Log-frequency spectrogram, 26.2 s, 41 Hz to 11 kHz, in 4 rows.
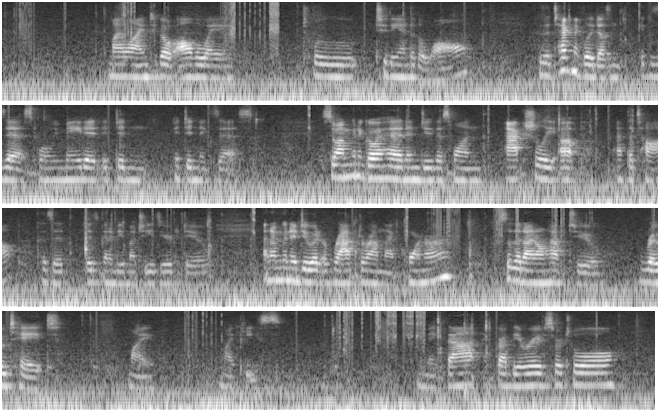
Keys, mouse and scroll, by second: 0.0 click, 1.5 Escape, 2.9 click, 4.3 middle click, 5.8 shift+middle click, 6.9 click, 7.2 middle click, 9.0-9.4 scroll up 1, 9.8-10.5 scroll up 1, 10.5 click, 10.9 middle click, 11.6-12.3 scroll down 1, 12.3 Escape, 12.9-13.8 scroll up 1, 14.1 click, 14.8 shift+click, 15.3 middle click, 15.7-16.5 scroll down 2, 17.4 shift+click, 18.0-19.3 middle drag, 20.4 click, 20.9 scroll up 1, 21.5-22.9 scroll down 1, 22.9 click, 23.5-24.3 scroll down 1, 24.3 scroll down 1, 25.1 shift+click, 25.8 shift+click.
